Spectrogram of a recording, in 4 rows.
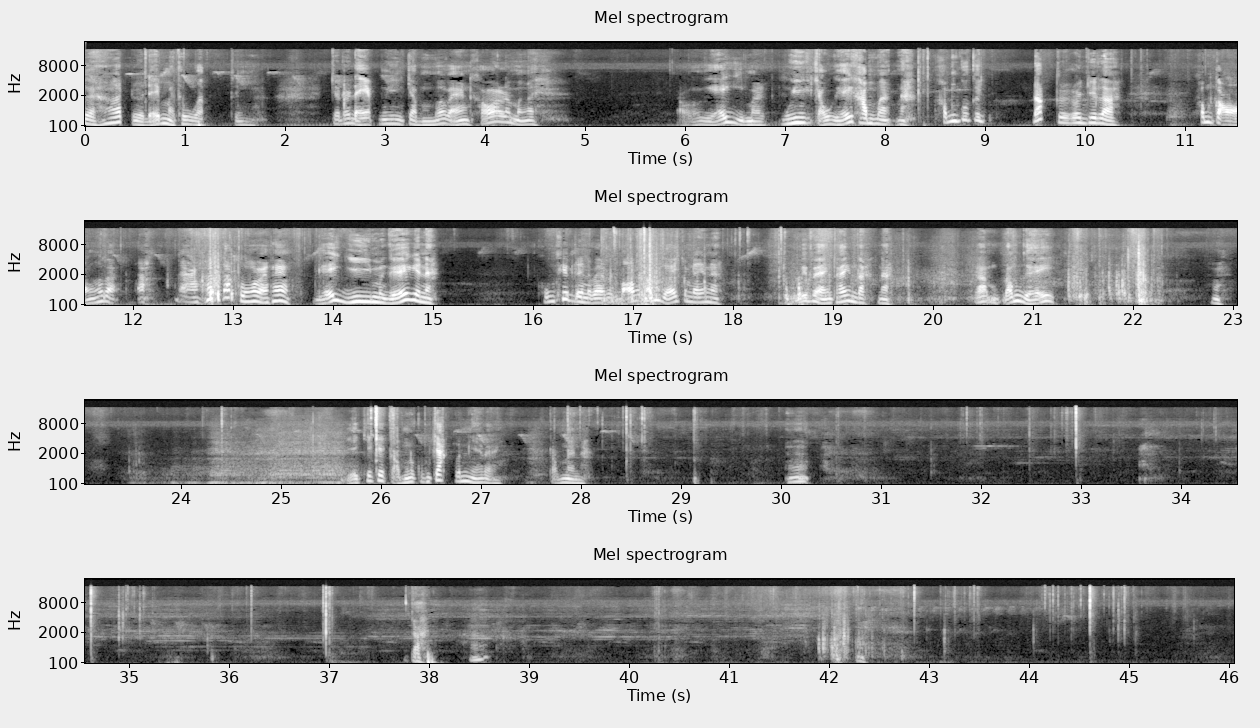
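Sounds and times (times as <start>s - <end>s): roots crackling and tearing: 10.4s - 14.5s, 16.1s - 22.4s, 23.8s - 30.8s, 31.7s - 38.1s, 41.2s - 45.8s
plastic pot scraping: 11.2s - 14.0s, 16.2s - 22.5s, 23.4s - 26.5s, 41.3s - 43.4s
root snapping: 28.4s - 29.2s, 32.7s - 33.1s, 43.1s - 45.1s.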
